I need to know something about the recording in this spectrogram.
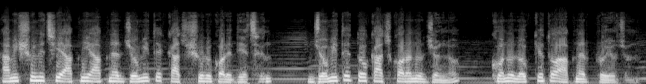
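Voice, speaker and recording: A man's voice: mid-range voice, animated, fast talker, darkish tone, faint music behind, natural voice. Poor village husband for a cartoon, played by a man: mid-range voice, meek and earnest. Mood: pleading. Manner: humble, earnest. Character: poor, weak, pleading husband seeking work. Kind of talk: cartoon story dialogue.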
